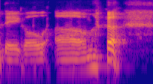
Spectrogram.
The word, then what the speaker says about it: Daigle: And you pronounce it correctly. It is Dr. Daigle.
